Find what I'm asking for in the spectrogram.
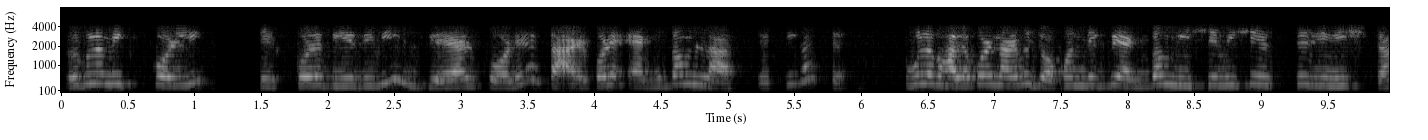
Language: Bangla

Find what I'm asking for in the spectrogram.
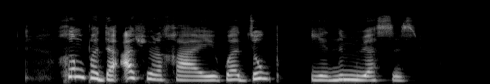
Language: Abkhazian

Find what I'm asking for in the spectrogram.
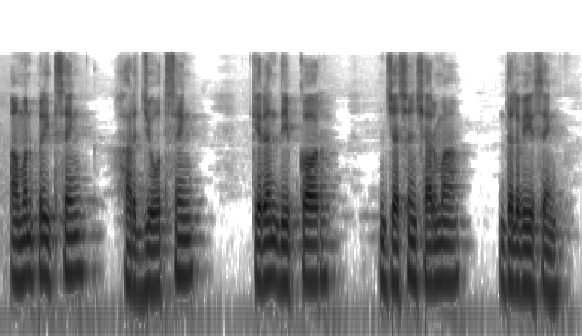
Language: Punjabi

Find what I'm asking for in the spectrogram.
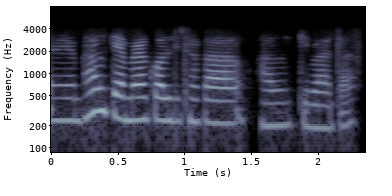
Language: Assamese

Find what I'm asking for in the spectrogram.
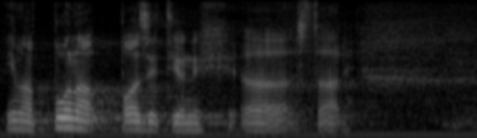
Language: Croatian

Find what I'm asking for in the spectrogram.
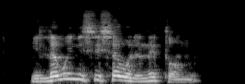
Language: Kabyle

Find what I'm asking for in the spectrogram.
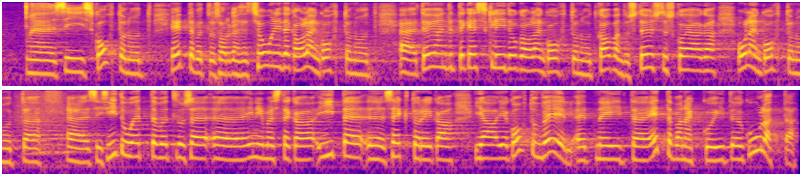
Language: Estonian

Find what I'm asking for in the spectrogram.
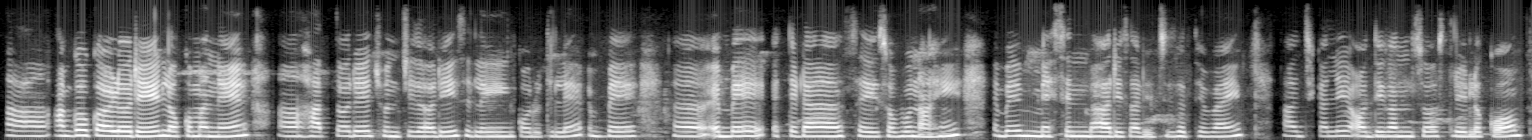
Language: Odia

